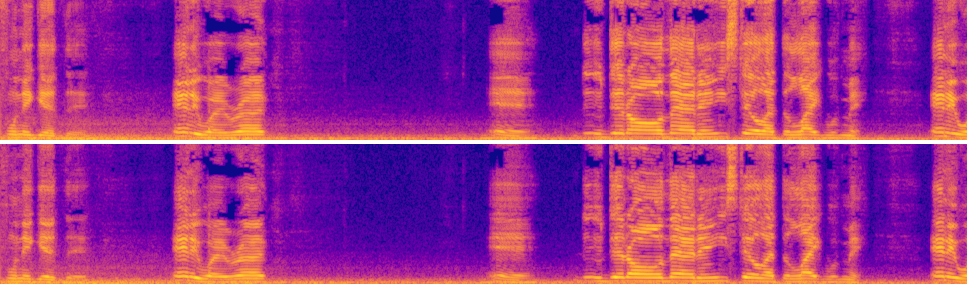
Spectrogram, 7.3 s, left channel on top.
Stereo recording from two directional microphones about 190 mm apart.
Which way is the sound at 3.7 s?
20° right (ahead or behind).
